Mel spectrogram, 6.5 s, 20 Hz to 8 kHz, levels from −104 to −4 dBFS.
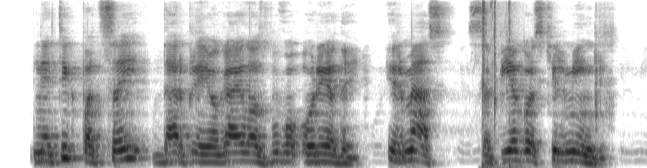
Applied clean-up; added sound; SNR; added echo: none; Splash, splatter; 15 dB; reverberation time 0.2 s.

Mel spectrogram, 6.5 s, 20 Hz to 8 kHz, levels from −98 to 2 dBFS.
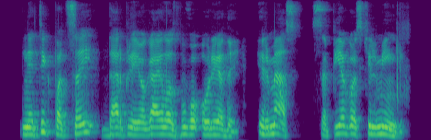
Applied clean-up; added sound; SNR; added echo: none; none; none; none.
